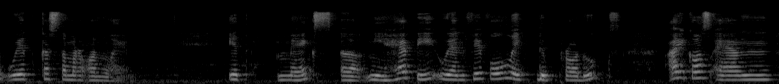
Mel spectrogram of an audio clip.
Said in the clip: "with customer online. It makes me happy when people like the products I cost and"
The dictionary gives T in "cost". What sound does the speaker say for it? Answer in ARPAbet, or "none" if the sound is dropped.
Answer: none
